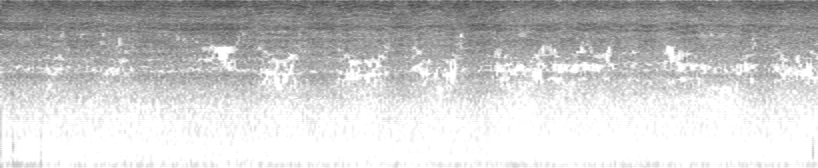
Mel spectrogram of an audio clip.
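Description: A charcoal base coat is spray painted onto a Christmas craft frame, producing a steady, quiet hiss that runs without a break from start to finish, with no voices over it.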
